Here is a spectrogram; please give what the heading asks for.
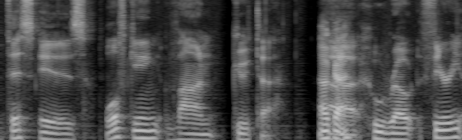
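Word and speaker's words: Goethe: do you spell that Guta uhhuh g o e t h e mhm gut GAA that's the uh there's a street in shago everyone pronounces it ghost oh that's I haven't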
